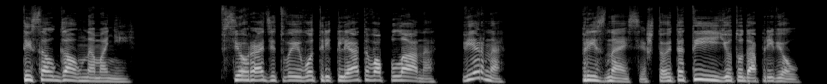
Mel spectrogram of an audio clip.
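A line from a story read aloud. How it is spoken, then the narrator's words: Distant bark. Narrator (Russian): рявкнул Кай где-то в отдалении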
